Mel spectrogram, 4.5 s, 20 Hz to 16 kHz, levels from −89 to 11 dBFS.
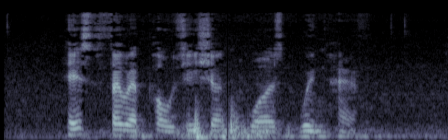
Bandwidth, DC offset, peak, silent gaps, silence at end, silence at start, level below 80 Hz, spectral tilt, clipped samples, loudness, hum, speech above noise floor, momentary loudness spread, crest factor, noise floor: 11.5 kHz; under 0.1%; -6 dBFS; none; 0.1 s; 0.65 s; -56 dBFS; -4.5 dB/octave; under 0.1%; -26 LUFS; none; 29 dB; 14 LU; 20 dB; -55 dBFS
